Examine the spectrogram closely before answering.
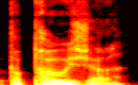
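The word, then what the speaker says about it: Popo Agie: It's spelled Popo space Agie. Popo I didn't Eggy? know. It's the Paposia, naturally.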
